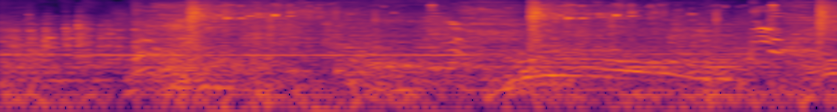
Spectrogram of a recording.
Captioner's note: glass shattering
